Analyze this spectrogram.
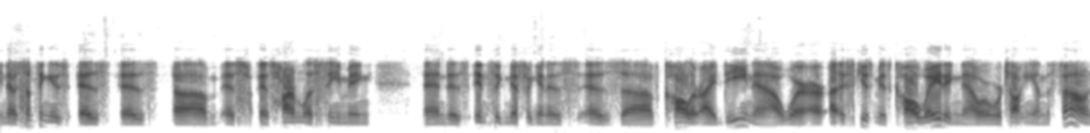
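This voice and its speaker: This man has a plain, everyday voice at medium pitch, talking at a moderate pace with fairly even intonation. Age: 30s. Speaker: author. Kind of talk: radio interview.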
